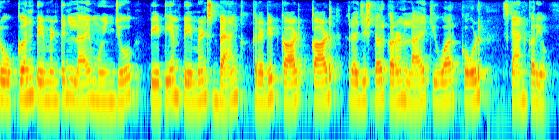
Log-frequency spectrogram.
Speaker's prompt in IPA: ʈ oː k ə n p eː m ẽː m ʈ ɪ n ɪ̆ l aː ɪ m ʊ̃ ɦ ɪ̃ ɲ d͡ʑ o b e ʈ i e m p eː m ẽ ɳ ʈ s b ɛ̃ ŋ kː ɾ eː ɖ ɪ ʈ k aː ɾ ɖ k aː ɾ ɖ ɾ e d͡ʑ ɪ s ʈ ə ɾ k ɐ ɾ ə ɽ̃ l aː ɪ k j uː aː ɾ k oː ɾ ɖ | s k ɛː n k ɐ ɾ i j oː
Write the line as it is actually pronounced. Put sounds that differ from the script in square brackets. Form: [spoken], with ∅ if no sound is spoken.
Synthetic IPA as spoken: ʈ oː k ə n p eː m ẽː [ɳ] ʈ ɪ n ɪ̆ l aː ɪ m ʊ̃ ɦ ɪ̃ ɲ d͡ʑ o [p] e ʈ i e m p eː m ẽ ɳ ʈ s b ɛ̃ ŋ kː ɾ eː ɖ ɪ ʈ k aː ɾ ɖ k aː ɾ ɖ ɾ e d͡ʑ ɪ s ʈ ə ɾ k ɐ ɾ ə ɽ̃ l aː ɪ k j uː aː ɾ k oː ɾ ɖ | s k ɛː n k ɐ ɾ i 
